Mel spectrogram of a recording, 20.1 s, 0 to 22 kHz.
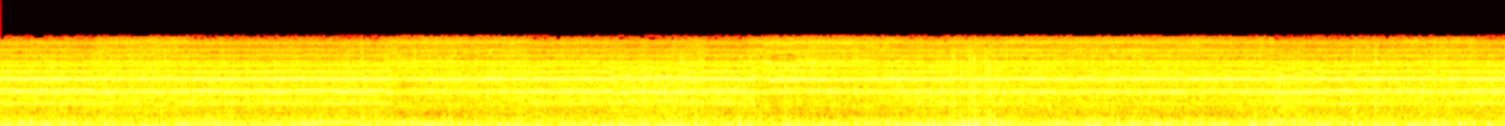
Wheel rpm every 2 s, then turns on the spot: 160, 160, 160, 160, 170, 160, 160, 160, 160, 160.
none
